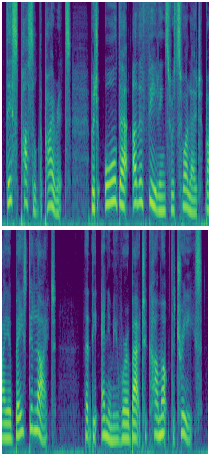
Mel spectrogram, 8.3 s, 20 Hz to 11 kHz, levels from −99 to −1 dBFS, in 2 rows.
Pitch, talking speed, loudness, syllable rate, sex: 205 Hz, 180 wpm, -21 LUFS, 5.7 syllables/s, female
